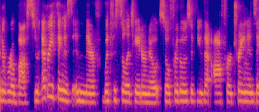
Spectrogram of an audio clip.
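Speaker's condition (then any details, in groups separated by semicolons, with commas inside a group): No condition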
